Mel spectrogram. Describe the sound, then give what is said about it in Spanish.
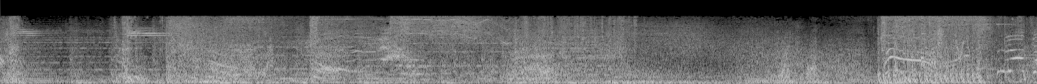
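Loud crashes and smashing clatter fill a fight scene as steam tanks worn on the backs of zombie German soldiers are wrecked, a dense, continuous barrage with heavy booming hits. “Rocket trata de liberarse esquivando los golpes y destrozando los tanques de vapor que llevan los soldados zombies a la espalda”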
